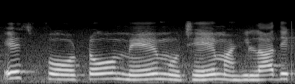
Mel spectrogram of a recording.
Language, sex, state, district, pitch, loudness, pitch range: Hindi, female, Madhya Pradesh, Katni, 230 Hz, -12 LUFS, 220-250 Hz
